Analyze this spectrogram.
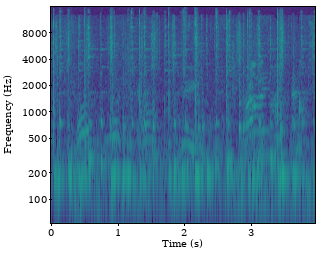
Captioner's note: indistinct chatter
